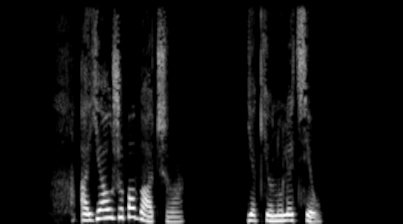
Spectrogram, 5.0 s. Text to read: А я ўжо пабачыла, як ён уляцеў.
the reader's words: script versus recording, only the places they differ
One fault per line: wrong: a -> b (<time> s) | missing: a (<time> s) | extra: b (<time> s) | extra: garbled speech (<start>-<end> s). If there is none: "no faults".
no faults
